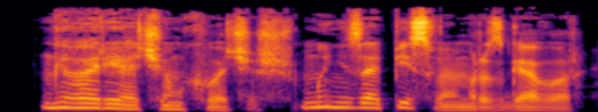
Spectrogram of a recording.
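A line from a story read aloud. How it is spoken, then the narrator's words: Calm reply. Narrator (Russian): спокойно ответила Сага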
